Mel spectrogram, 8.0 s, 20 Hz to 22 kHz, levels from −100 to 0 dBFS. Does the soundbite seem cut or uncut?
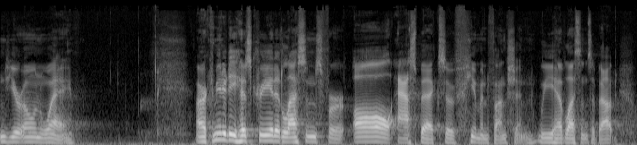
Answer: uncut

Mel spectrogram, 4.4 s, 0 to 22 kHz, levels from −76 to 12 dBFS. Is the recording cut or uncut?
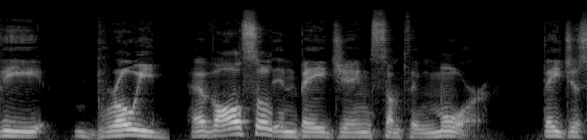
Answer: cut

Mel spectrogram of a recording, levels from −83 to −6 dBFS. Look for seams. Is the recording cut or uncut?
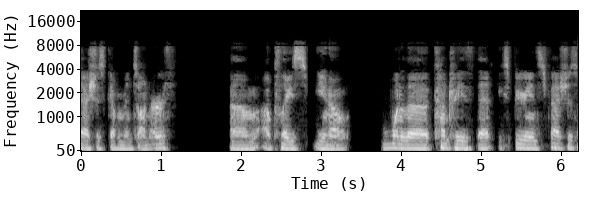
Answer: cut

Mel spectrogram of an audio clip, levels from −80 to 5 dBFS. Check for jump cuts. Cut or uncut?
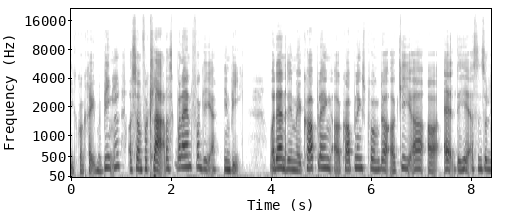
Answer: cut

